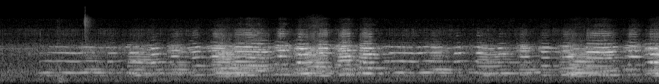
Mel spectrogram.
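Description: Edison Amberola 30 cylinder phonograph playing a Blue Amberol cylinder: an instrumental band break with no singing, swelling in over the first second or two, over a steady surface hiss.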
